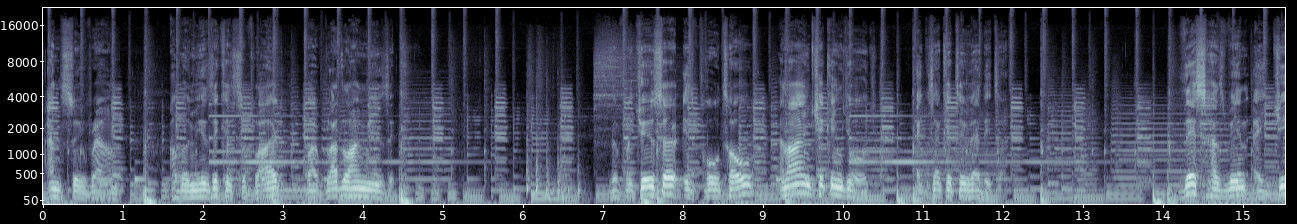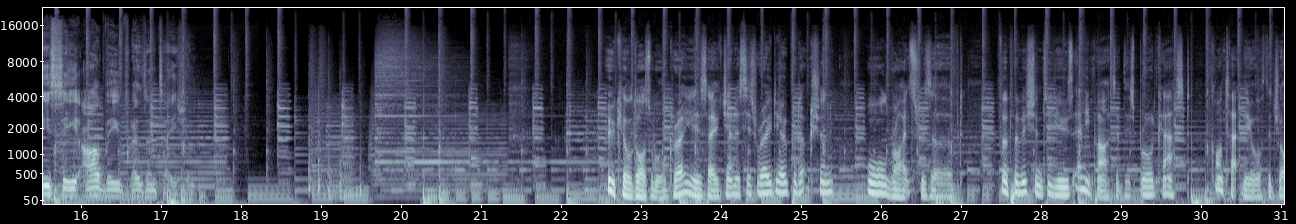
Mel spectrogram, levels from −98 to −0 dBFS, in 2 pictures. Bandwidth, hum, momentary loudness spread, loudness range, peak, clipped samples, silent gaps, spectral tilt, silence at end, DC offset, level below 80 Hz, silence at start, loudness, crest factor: over 20 kHz; none; 16 LU; 12 LU; -2 dBFS; under 0.1%; none; -5.5 dB/octave; 0 s; under 0.1%; -36 dBFS; 0 s; -23 LUFS; 20 dB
